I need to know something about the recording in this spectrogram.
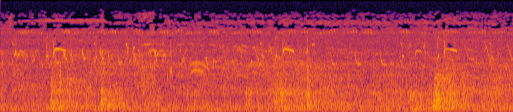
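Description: Small birds chirp with short, high calls.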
